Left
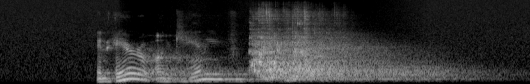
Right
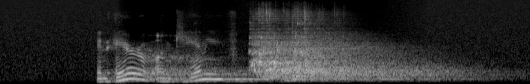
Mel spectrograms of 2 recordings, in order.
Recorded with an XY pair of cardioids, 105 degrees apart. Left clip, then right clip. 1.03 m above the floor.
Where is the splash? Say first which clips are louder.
Left 2 dB; 5° left, 5.5 m.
